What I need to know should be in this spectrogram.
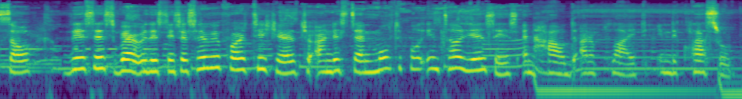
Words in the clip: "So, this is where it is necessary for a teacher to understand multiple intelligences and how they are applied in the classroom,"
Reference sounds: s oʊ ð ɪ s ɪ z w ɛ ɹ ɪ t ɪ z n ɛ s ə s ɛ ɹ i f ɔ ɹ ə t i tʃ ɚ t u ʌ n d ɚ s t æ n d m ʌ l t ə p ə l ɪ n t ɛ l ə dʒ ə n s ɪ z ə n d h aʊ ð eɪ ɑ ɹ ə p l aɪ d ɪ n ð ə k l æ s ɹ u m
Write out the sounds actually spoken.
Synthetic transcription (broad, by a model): s oʊ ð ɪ s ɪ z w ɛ ɹ ɪ t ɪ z n ɛ s ə s ɛ ɹ i f ɔ ɹ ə t i tʃ ɚ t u ʌ n d ɚ s t æ n d m ʌ l t ə p ə l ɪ n t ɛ l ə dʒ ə n s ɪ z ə n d h aʊ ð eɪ ɑ ɹ ə p l aɪ d ɪ n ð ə k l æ s ɹ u m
